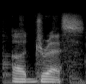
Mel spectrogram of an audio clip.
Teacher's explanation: but you pronounce it differently so the verb address has the the stress on the second syllable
